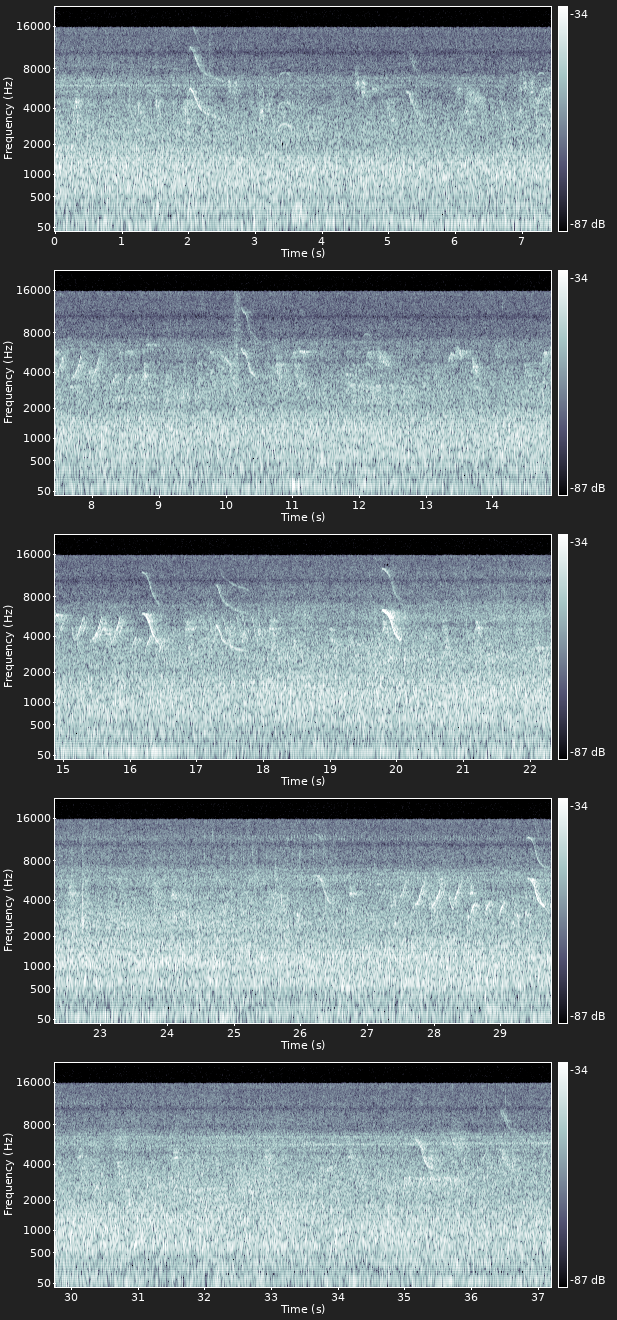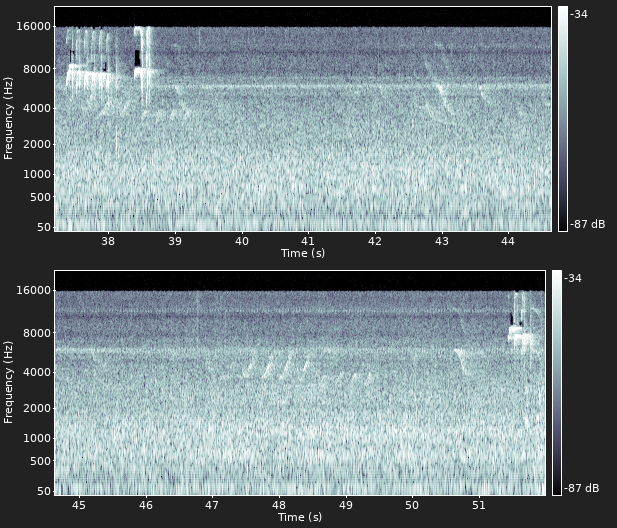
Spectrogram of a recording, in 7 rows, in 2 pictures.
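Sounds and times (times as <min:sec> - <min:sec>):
faint birdsong: 0:00.0 - 0:52.0
steady background hiss: 0:00.0 - 0:52.0
faint bird chirps: 0:37.4 - 0:39.2, 0:50.6 - 0:52.0.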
